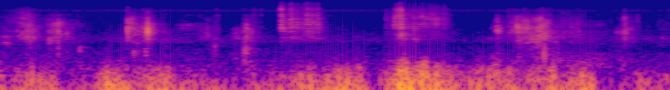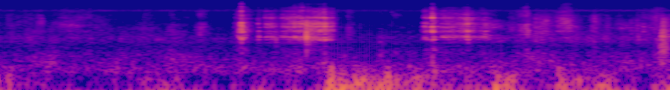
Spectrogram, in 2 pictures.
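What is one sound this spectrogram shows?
A wooden stick scrapes and scratches in dry dirt.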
